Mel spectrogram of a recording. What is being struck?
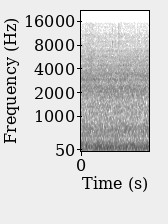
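Nothing is struck.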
